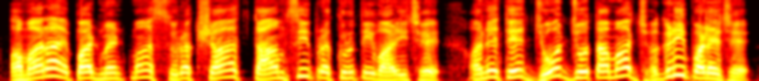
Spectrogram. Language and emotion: Gujarati, angry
